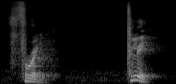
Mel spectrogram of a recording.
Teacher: Notice how the R became an L.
